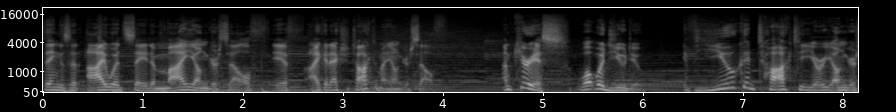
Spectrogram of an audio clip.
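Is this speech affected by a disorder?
No.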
